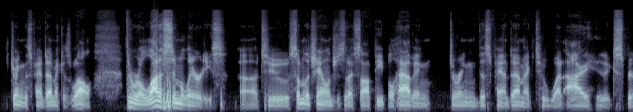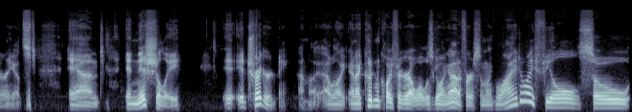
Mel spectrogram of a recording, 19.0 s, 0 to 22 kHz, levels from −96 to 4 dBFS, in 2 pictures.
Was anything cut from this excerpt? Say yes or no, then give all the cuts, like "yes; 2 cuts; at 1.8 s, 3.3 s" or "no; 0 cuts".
yes; 1 cut; at 1.8 s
